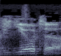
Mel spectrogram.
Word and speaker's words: Yota: Now you're the mayor of what is it, Iota? – Mayor of Yota. – Yota. – Long E. – Yota.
